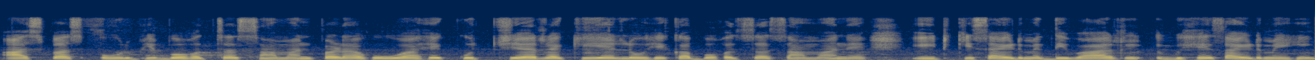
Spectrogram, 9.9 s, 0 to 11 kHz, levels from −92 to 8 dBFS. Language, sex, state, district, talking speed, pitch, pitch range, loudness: Hindi, female, Punjab, Kapurthala, 170 wpm, 210 Hz, 195-220 Hz, -15 LUFS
